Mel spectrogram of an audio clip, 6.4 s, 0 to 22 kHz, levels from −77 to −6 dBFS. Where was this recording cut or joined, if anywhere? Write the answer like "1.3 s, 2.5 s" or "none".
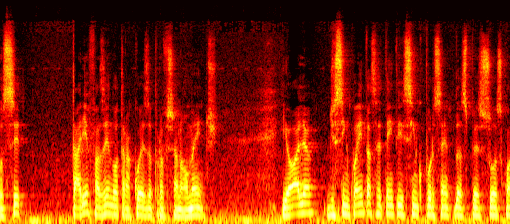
none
